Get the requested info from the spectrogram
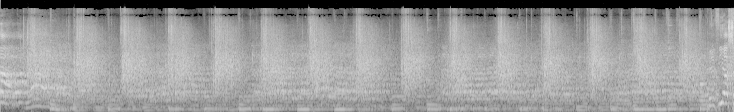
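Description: Concert crowd and band clapping in a steady rhythm, about three claps every two seconds, over a low bass line and many voices singing along.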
